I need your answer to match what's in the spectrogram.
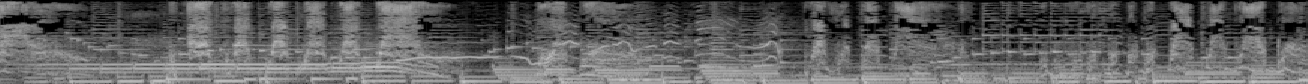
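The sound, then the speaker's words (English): A raspy Donald Duck cartoon voice quacks and squawks in rapid bursts over lively piano music, both loud throughout. “Donald Duck and the piano.”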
